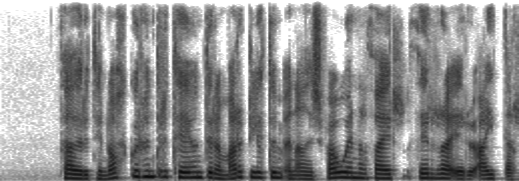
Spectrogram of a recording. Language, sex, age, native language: Icelandic, female, 40-49, Icelandic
